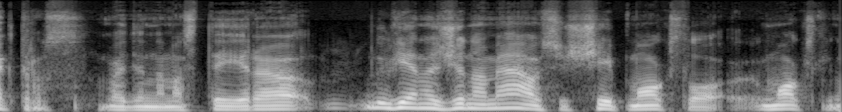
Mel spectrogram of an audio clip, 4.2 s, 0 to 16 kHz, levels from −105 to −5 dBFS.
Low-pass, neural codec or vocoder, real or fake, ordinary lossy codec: 14.4 kHz; none; real; Opus, 32 kbps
